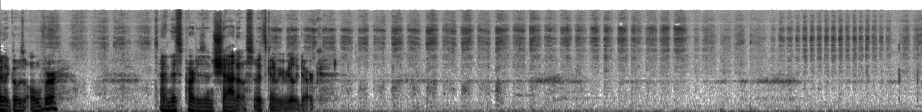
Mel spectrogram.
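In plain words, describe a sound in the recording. A pencil scratches softly across paper in quick strokes.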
